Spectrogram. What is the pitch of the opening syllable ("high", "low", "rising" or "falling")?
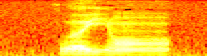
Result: high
